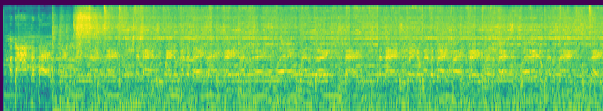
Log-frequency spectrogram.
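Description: Live surf rock band playing loudly, with electric guitars and a drum kit.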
